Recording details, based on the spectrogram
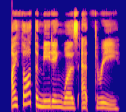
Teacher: Do you hear the soft connection between meeting and was?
